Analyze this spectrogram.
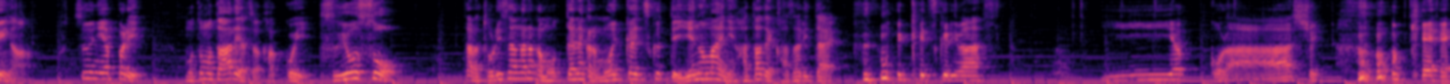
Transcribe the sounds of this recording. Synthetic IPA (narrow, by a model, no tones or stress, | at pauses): ina̰ː | ɸɯ̟̥t͡sɨːɲ̟ijapːaɾʲi | mo̞t̪o̞mo̞t̪o̞aɾɯ̟jat͡sɨβa̰kakːo̞ḭːt͡sɨjo̞so̞ː | t̪ad̪at̪o̞ɾʲisãŋɡanãŋkamo̞t̪ːaeaikaɾamo̞ːikːait͡sɨ̥kɯ̟t̪ːe̞ie̞no̞maeɲ̟ihat̪ad̪e̞kʰazaɾʲit̪aḭ | moːikːait͡sɨ̥kɯ̟ɾʲimasɨ̥ | ijakːoɾa̰ɕoi | okʰːe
